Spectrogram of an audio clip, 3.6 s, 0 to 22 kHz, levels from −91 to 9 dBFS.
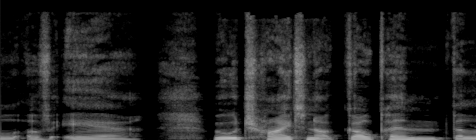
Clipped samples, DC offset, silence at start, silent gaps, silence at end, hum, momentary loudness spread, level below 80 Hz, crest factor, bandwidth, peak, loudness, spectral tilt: under 0.1%; under 0.1%; 0 s; none; 0 s; none; 20 LU; under -90 dBFS; 16 dB; over 20 kHz; -16 dBFS; -31 LUFS; -5 dB/octave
